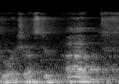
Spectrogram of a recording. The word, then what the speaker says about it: Dorchester: You gotta say it like that if you're gonna say Dorchester.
